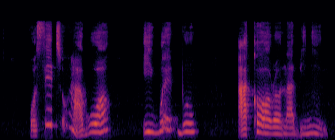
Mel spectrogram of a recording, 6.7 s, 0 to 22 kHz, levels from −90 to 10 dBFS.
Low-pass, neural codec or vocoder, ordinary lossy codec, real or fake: none; codec, 24 kHz, 0.9 kbps, WavTokenizer, small release; none; fake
